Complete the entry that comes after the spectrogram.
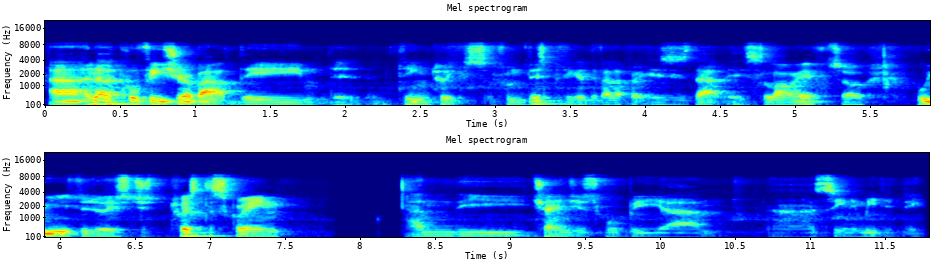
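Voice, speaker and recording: Very low-voiced man, casual tech walkthrough. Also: little pitch movement, normal speed, slight background noise. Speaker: amateur phone tech reviewer. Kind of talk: casual unscripted screen-recording walkthrough.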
